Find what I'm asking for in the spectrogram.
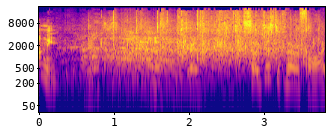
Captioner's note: laughter, applause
